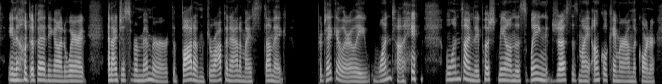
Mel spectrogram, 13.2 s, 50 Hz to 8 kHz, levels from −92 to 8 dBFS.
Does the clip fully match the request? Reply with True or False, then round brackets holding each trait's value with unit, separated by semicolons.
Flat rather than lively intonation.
False (3.2 semitones)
